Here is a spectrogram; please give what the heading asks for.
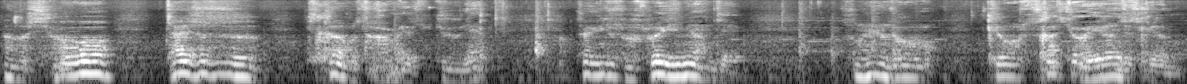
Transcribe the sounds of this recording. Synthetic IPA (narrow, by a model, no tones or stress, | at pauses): nãŋkaɕoː | t̪ais̬et͡sɨ | kʲi̥kʰaɾot̪ʰakameɾɯt̪ːiɯne | saikʲĩnt͡ɕot̪ːosoːjɯimʲinãnd̪e̞ | sonohẽnsoː | kʲʰosɨ̥kaɕʲoβaiɾaĩnd̪esɨ̥ke̞d̪omo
